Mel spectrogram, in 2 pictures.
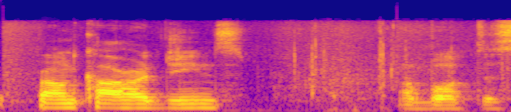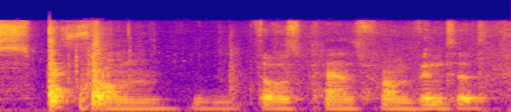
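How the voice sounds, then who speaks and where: A man's fairly low, somewhat breathy voice with a German accent. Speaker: YouTuber. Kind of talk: casual vlog monologue. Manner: halting.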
